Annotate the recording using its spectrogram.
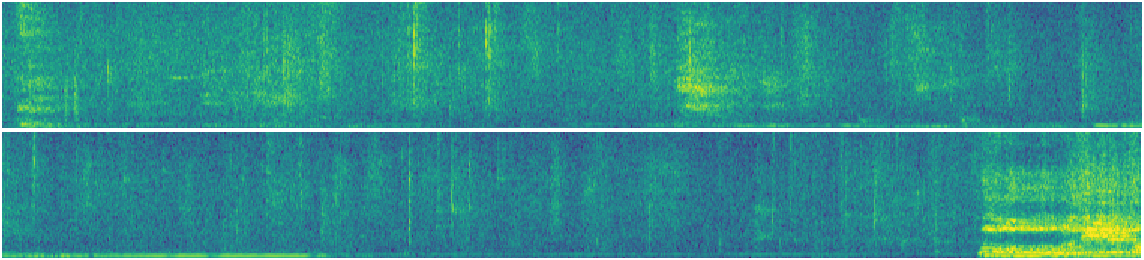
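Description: A mixed choir hums soft, long held notes in a resonant room.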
